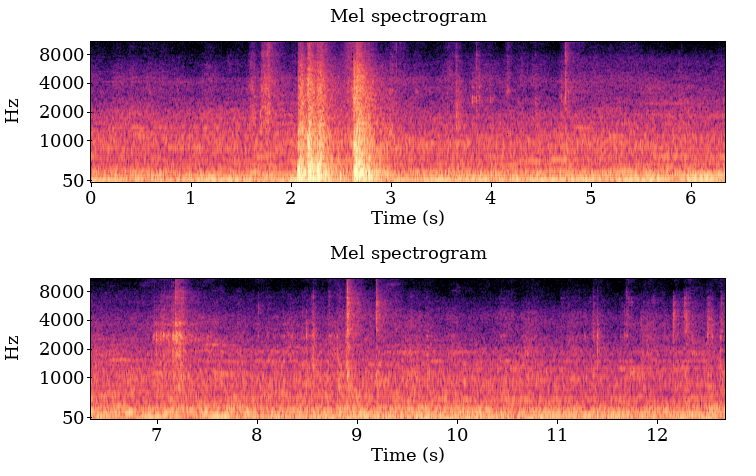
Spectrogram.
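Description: Metal hardware being handled on a workbench: two loud clattering knocks about two seconds in, then scattered light clinks of bolts and tools.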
